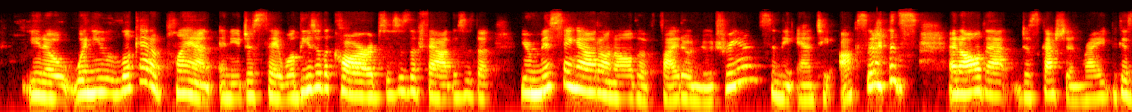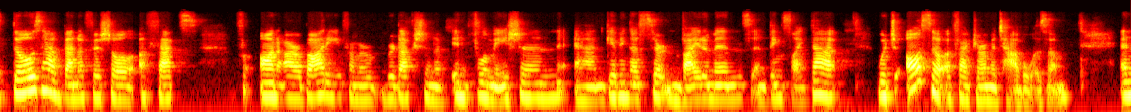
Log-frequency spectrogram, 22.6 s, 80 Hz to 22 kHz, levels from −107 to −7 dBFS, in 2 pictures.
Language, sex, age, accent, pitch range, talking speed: English, female, 30-49, American, 160-200 Hz, 180 wpm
